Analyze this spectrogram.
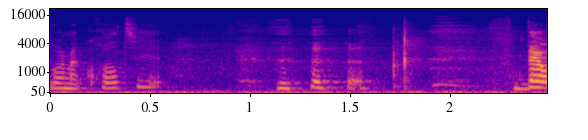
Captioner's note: chuckling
